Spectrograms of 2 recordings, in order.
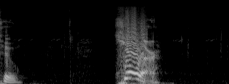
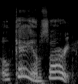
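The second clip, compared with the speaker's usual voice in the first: higher, startled apology; mock yelped apology; 9 semitones higher, 6 dB quieter, faster than usual. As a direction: squeak out a hurried sorry like the scolded viewer. Viewer voice yelps apology.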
